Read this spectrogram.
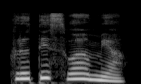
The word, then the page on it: ಕೃತಿಸ್ವಾಮ್ಯ: křtisvāmya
